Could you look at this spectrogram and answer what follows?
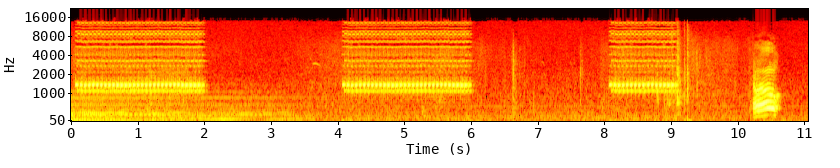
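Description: A telephone rings in three long, loud bursts of about two seconds each, separated by equal pauses. The room is otherwise quiet until a short squeak follows the third ring.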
